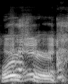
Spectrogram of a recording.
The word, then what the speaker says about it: Worcester: Worcester. It's all in the pronunciation, It's Heidi.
